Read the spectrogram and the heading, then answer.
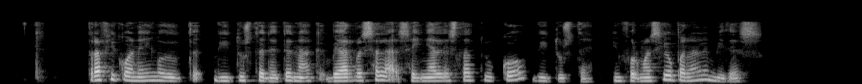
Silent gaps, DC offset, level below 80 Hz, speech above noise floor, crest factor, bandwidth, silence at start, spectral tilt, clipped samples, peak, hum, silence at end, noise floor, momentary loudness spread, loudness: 0.83-0.87 s; under 0.1%; -70 dBFS; 24 dB; 22 dB; 8 kHz; 0.35 s; -5 dB/octave; under 0.1%; 0 dBFS; none; 1.05 s; -45 dBFS; 9 LU; -22 LUFS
